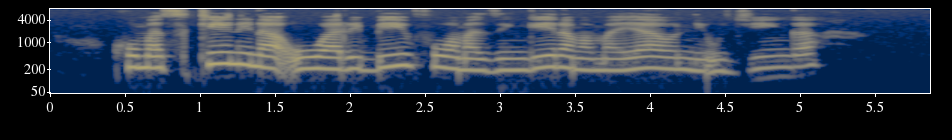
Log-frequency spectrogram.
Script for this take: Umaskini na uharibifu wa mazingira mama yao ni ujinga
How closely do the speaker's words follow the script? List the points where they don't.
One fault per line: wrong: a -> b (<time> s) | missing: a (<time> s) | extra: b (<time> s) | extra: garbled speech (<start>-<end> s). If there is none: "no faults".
no faults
